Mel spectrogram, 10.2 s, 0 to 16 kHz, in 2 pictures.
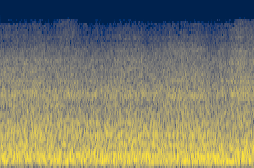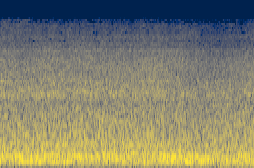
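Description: Shin-Keisei 200 series electric train with nose-suspended traction motors running slowly, heard from the cab: a steady rumble of wheels on rail with a constant low hum.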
